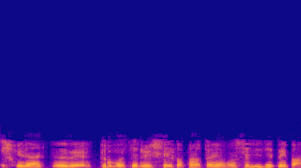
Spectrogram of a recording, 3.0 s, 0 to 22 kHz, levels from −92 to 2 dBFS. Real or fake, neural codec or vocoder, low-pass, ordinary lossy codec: fake; codec, 24 kHz, 1 kbps, SNAC; 5.4 kHz; MP3, 24 kbps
